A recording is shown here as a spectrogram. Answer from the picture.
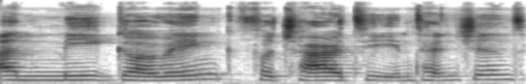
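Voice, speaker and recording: A woman with a London accent is heard in a very clean recording with a silent background. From London, England. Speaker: vlogger. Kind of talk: personal reflective monologue. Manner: expressive.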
